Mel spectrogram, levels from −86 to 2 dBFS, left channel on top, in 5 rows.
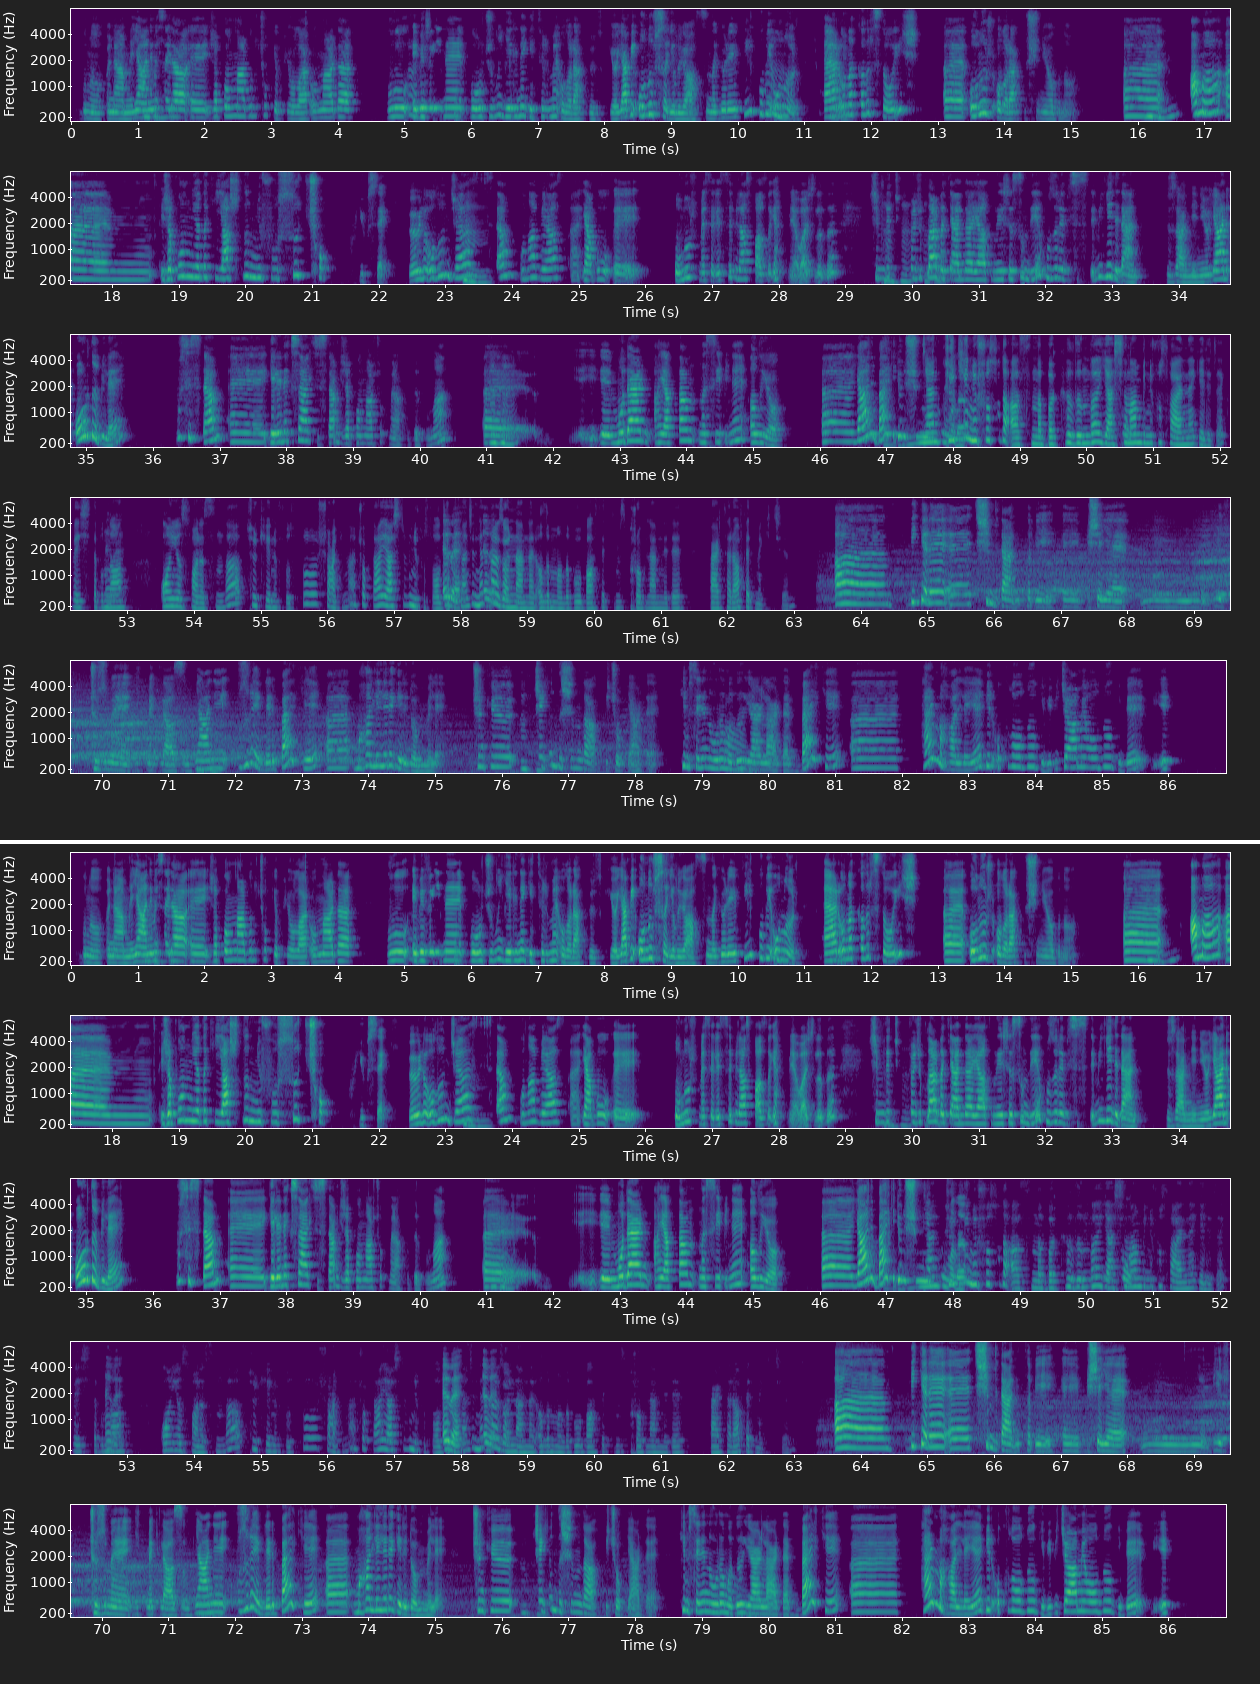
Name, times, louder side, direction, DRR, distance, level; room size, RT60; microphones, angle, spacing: voice 1, 0.2-4.2 4.8-10.9 11.3-12.7 13.1-15.0 15.8-16.4 16.8-21.2 21.8-22.1 22.5-23.4 23.8-25.9 26.4-28.8 29.4-29.7 30.0-33.4 33.8-35.6 36.4-40.4 40.9-41.6 42.4-45.4 46.0-48.2 50.6-50.7 52.7-52.9 57.7-58.0 58.3-58.5 63.6-69.5 69.8-75.1 75.6-76.2 76.5-78.3 78.7-81.9 82.3-86.0, right 5 dB, 35° right, 0.3 m, -34 dB
voice 2, 1.1-1.5 5.1-5.3 10.4-10.9 11.4-11.7 16.1-16.6 23.3-23.7 29.5-30.0 30.3-30.5 41.0-41.5 47.3-53.0 53.5-55.3 55.6-57.7 58.0-60.0 60.3-61.3 61.7-62.5 62.8-62.9 71.4-71.9 76.3-76.7 79.3-79.7, left 6 dB, 60° left, 0.3 m, -41 dB
Race car auto racing, 63.3-78.3, left 3 dB, 85° left, 0.7 m, -51 dB
3.9 x 3.1 x 2.4 m
head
